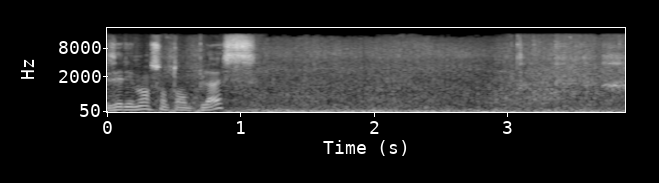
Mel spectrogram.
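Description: Water splashes and laps as someone swims.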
